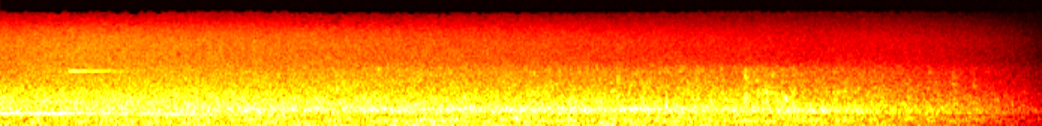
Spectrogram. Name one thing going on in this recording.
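Gentle water ripples lap softly.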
